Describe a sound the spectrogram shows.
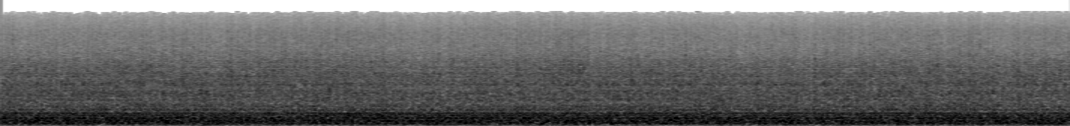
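A piston aircraft engine drones loudly and steadily.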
